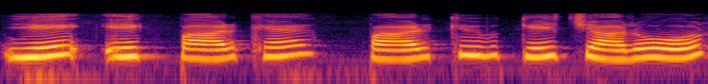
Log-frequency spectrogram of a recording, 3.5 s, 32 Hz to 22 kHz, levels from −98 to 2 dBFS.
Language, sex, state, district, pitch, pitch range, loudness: Hindi, male, Delhi, New Delhi, 265 Hz, 245-285 Hz, -12 LUFS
